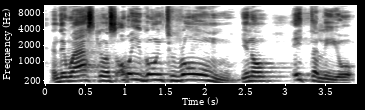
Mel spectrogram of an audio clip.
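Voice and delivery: usual speaking voice

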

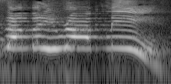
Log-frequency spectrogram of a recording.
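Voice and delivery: robbed man crying out. Acted. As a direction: shout it in panic.

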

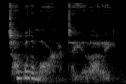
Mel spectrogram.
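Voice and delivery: breathy mock Irish whisper; whispered mock Irish brogue; whispered Irish greeting. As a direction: hush it like a secret, Irish lilt. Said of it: "why are you screaming".

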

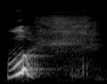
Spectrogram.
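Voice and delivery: high, loud whoosh with a long hiss. A narrator's reading. Pipes ripped from the freezers, sudden loud whoosh. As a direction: imitate a sudden rush of icy air. Imitated icy blast.

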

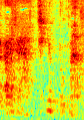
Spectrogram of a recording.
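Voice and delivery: whispered, slow, smug aside. Retold or imitated. Young man seeing the girl watch him, whispered smug aside. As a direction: breathe it to yourself, pleased. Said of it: "Y yo así como que dije".

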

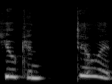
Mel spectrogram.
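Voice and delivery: very high, tiny chirpy squeak; sing-songy bird-like voice. Retold or imitated. Shy girl cheering on the runner, tiny bird-like voice. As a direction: imitate a teeny, timid little cheer. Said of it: "sing-songy bird-like voice".

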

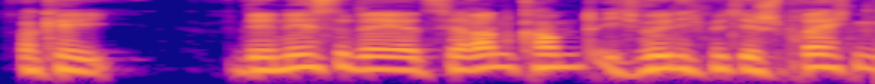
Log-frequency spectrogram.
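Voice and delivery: ordinary delivery

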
